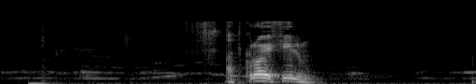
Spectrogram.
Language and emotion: Russian, neutral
